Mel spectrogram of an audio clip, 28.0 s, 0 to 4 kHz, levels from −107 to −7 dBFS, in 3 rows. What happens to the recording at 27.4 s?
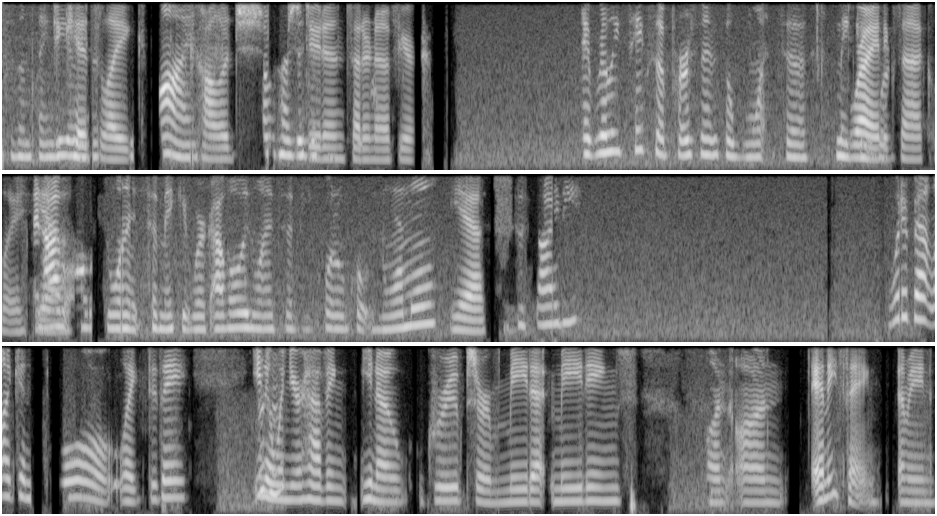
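At 27.4 s, three call-processing faults overlap. The speech is suppressed in double talk, from 19.84 s to the end. Both sides were talking at once, and the echo canceller likely could not tell the local talker from the loudspeaker echo, so it turned everything down. The voice dips, thins and breaks up, falling by as much as roughly 40 dB.

The background is also gated by the echo canceller, from 24.65 s to 27.60 s. While the far end played through the loudspeaker, the canceller clamped the microphone hard, by about 40 dB. The room sound drops away in patches totalling around one and a half seconds, returning only when the canceller releases.

Echo leak runs from 27.05 s to 27.97 s. Residual loudspeaker pickup likely slipped past the canceller and was sent back. This is heard as a faint copy of the voice, arriving 316 ms late at about 25 dB below the speech.

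Underneath all of this, a DC offset shifts the whole waveform off zero. It cannot be heard directly, but it takes up headroom and leaves steady energy at the very bottom of the spectrum.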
